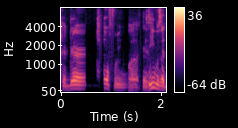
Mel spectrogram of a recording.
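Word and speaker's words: Éder Jofre: So it seemed like that J should be pronounced as an H. Eder Joffrey is what it seemed like it should be.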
